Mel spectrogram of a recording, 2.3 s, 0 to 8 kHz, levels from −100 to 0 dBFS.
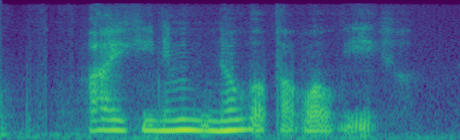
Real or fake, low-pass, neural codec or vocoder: fake; 7.2 kHz; codec, 16 kHz in and 24 kHz out, 0.6 kbps, FocalCodec, streaming, 2048 codes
